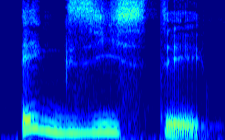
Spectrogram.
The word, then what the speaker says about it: Exister: Exister. Okay, so it's really this X here, it's pronounced like X, X, exister.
